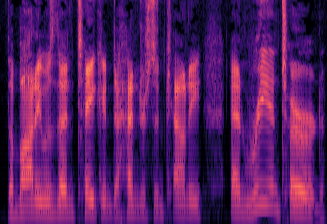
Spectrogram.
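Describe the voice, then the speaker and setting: A man putting on the voice of an old-time radio newscaster, reading a period news report in a brisk, clipped, high announcer style. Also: pushed and bright, no room sound, studio quality. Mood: formal.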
